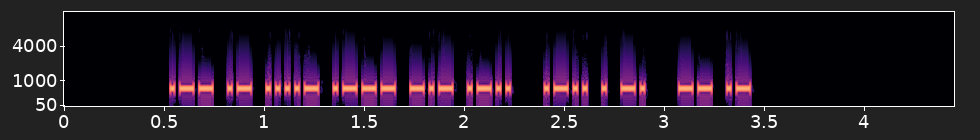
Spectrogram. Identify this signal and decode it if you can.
Morse code, heard as a keyed tone, about 50 wpm, 700 Hz. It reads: WA4JKL LEN MA
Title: K1USN SST QSO Practice - 50wpm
